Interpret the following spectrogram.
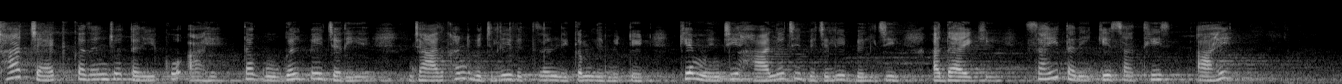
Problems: constant background noise, echo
